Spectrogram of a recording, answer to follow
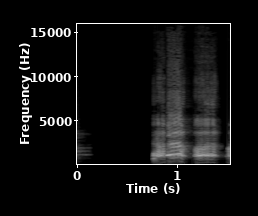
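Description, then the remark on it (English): A voice imitates a crow with three loud, harsh, raspy caws in quick succession after a short silence, with the last caw cut off. “a better podcaster than a crow, because it would just go”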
